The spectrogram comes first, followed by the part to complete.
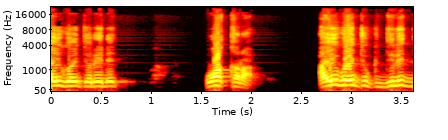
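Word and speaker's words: واقرأ: When you are pronouncing it, Waqra, do you hear Alif? No. What are you hearing? Waw and Qa.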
